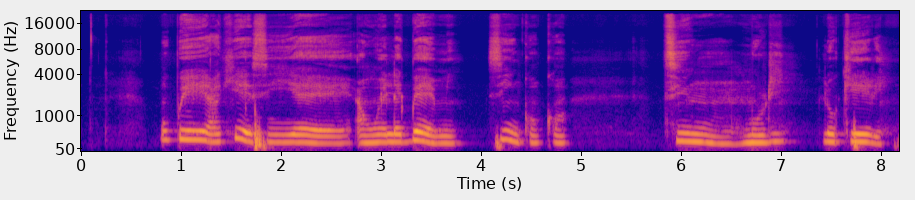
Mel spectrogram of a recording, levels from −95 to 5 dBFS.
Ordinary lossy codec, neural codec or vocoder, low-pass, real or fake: none; none; none; real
